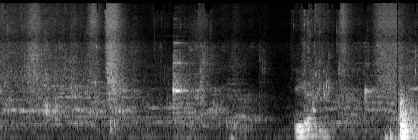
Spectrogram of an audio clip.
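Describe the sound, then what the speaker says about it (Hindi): Water pours into a homemade curry in bursts, splashing and sizzling briefly against the hot pan between short pauses, close and fairly faint, while a person talks. "तो ये हम डालेंगे पानी"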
